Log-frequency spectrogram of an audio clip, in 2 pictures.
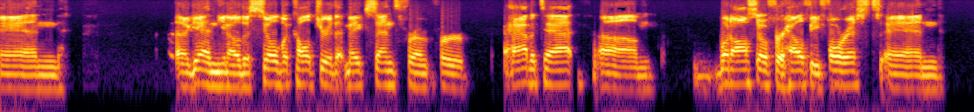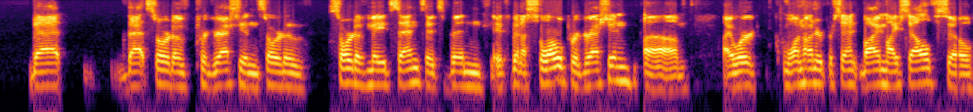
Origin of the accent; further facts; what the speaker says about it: Connecticut, United States; moved away as an adult; now in Pennsylvania, United States; I grew up in Connecticut, did my 4 years of forestry study at the University of New Hampshire.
